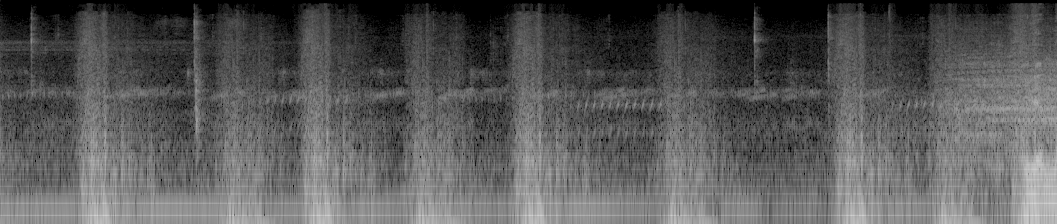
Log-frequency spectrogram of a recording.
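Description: In the video game Ark Survival Evolved, a frog croaks in a steady rhythm of deep, throaty pulses about every second, fairly loud and alone against a soft ambient bed.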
